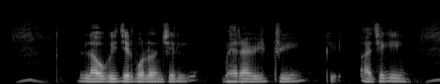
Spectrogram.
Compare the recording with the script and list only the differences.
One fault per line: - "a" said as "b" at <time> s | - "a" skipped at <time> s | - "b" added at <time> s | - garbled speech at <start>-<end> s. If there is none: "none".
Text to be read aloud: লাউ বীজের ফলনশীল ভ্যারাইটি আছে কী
none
